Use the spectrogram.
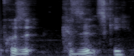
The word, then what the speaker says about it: Kaczynski: Kaczynski?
